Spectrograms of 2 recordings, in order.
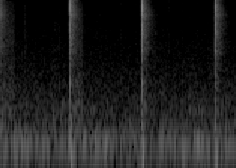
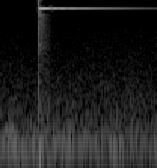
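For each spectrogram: First: Three sharp high clicks that stop dead with no ring, the dull note of a counterfeit dime. Second: One sharp ping, then a pure, very high tone that rings clearly for well over a second: a genuine silver dime.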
